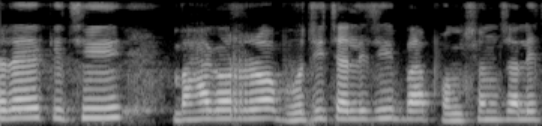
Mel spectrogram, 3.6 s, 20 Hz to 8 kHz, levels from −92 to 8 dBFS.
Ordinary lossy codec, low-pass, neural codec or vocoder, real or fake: none; 7.2 kHz; none; real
